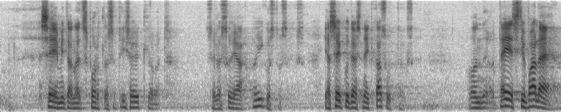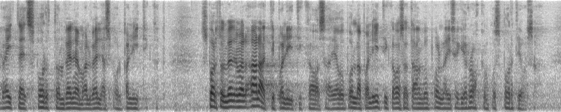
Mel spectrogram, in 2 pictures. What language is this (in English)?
Estonian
